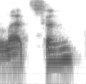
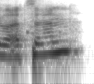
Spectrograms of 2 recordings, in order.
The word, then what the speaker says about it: Lutzen: So now we have, and correct me if I'm pronouncing this wrong, Nalligan and Letson area variance? Yes, that right? it's Timothy Lutzen, and my husband is Patrick Nelligan.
